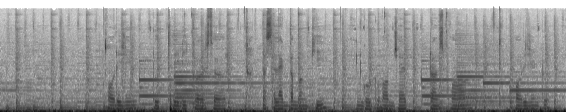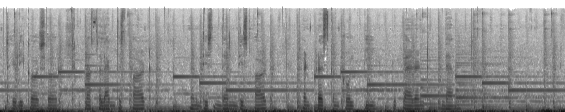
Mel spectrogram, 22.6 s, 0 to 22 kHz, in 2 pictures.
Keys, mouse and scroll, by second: 20.6 ctrl+p.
